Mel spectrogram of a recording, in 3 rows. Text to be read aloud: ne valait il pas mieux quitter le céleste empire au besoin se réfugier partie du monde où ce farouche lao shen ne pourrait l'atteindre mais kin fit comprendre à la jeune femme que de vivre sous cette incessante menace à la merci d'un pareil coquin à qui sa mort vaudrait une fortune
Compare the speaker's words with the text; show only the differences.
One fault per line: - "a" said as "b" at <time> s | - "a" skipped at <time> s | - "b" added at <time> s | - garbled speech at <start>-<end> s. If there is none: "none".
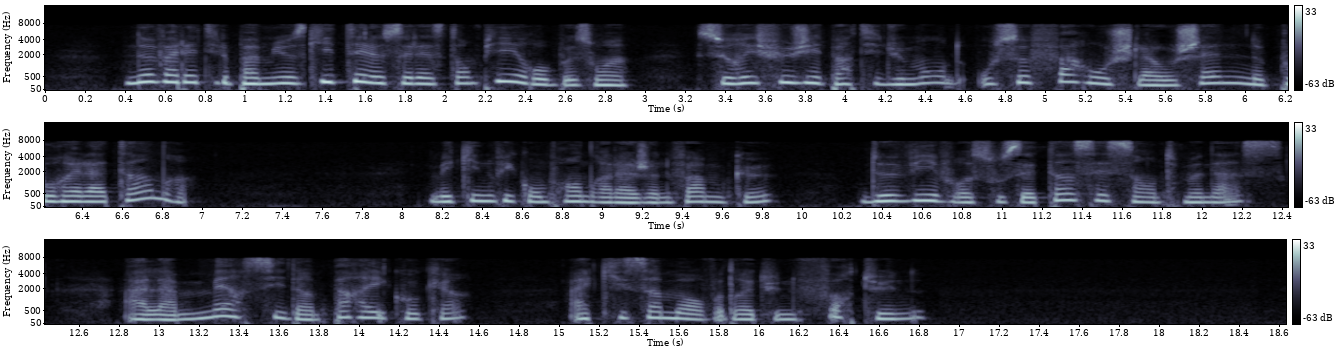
none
